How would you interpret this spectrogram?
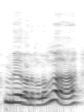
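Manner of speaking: loud, tumbling "blah blah blah"; silly babbling. Real, not acted. Vlogger an hour into this vlog, babbling. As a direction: babble it out loudly and playfully.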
